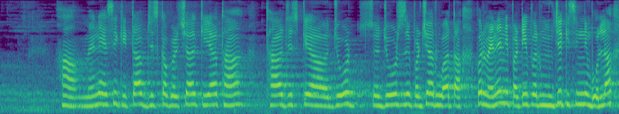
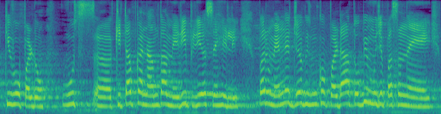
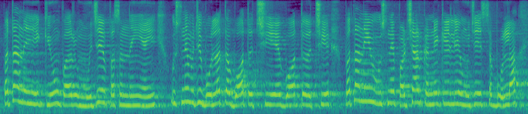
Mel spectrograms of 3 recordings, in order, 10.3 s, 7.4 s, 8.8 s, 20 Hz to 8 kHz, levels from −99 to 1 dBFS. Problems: background sounds at intervals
